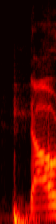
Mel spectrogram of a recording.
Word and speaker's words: डाऊ: डाऊ डाऊ का उच्चारण द्वीप जैसा।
